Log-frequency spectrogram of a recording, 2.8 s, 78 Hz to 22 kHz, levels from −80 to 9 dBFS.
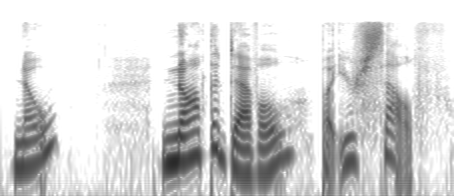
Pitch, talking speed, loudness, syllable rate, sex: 210 Hz, 125 wpm, -20 LUFS, 4.1 syllables/s, female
